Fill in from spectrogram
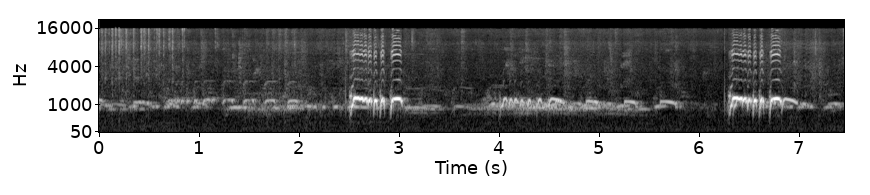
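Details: Local zebra dove singing vigorously, used as a training recording to stir quiet or stressed caged doves into song; soft low cooing runs throughout, broken twice by a loud, sharp burst of clipped notes about four seconds apart.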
